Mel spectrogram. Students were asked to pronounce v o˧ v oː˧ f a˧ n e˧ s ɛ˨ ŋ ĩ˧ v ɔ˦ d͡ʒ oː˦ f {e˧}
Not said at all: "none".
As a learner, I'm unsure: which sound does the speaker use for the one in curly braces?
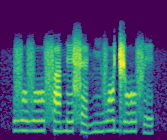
e˧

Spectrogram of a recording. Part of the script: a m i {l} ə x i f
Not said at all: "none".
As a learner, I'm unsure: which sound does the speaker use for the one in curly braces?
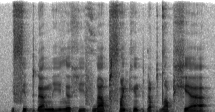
l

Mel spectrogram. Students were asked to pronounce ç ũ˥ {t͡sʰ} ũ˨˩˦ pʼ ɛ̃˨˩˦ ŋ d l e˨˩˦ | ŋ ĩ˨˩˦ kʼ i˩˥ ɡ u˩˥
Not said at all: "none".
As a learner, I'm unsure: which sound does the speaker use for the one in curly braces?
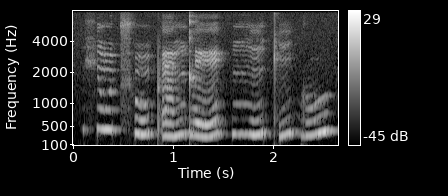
t͡sʰ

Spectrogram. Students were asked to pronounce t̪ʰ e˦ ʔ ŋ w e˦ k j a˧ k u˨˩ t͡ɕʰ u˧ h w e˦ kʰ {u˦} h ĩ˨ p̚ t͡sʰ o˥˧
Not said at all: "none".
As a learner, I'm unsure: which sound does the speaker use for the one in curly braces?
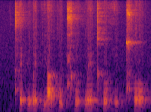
u˦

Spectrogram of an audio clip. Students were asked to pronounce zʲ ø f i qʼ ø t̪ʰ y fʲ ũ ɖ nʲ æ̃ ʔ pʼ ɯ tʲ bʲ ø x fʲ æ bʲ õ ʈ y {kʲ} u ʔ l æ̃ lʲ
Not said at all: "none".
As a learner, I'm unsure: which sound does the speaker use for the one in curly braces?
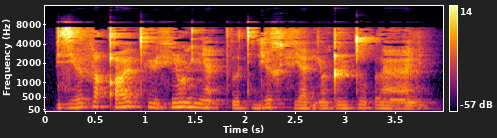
t̪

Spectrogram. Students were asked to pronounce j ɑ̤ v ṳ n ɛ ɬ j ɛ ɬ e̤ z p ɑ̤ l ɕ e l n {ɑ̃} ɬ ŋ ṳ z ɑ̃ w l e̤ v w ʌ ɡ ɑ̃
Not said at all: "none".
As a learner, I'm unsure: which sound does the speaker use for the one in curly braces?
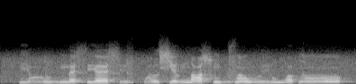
ɑ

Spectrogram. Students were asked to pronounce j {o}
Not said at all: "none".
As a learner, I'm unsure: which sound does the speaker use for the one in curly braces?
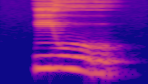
u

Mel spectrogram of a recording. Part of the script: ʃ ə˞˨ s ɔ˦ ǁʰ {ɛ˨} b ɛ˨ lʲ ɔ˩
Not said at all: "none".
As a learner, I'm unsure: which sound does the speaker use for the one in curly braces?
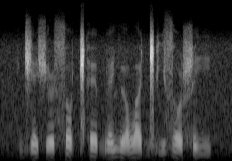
ɛ˨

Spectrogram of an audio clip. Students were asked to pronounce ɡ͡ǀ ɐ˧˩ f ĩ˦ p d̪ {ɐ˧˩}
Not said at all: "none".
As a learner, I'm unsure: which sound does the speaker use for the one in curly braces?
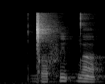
ɐ̃˧˩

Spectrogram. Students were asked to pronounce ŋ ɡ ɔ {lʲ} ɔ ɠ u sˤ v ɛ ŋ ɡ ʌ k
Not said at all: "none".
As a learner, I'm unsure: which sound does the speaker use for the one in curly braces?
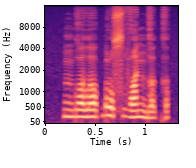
l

